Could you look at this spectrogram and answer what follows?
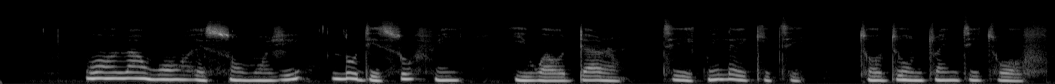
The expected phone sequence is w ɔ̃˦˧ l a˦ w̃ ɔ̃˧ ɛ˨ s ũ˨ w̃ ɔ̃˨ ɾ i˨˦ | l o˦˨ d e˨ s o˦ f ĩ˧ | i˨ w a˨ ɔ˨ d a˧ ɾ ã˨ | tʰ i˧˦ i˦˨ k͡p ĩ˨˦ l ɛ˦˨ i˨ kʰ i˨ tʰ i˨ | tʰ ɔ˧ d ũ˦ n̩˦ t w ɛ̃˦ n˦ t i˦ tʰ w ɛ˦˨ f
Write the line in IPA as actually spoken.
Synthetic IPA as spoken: w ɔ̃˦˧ l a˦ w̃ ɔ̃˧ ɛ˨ s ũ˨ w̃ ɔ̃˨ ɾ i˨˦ | l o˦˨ d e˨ s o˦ f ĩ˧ | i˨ w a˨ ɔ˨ d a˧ ɾ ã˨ | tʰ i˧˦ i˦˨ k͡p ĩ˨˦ l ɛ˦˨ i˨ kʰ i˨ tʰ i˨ | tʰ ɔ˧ d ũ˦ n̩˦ t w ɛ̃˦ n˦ t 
